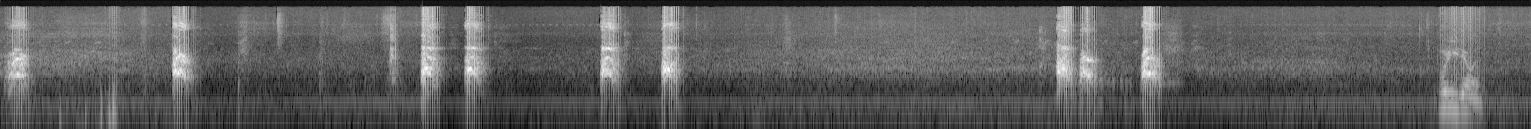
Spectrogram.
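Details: Maltese named Luci barking at her own reflection inside a church, mistaking it for another dog: sharp, high yappy barks, single or in quick pairs, spaced a few seconds apart over a steady low hum.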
